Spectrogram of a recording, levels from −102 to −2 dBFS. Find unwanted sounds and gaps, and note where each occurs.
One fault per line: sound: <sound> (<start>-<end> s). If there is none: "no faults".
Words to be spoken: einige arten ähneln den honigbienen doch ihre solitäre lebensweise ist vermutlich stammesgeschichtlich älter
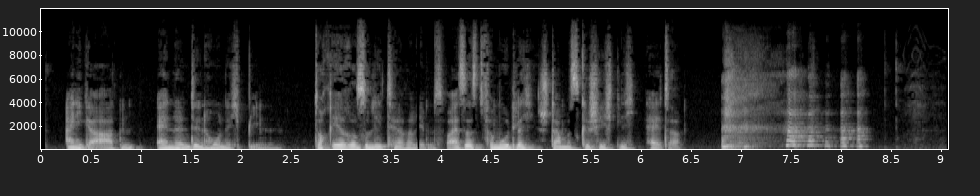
sound: dropout (3.7-3.8 s)
sound: laugh (6.8-8.3 s)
